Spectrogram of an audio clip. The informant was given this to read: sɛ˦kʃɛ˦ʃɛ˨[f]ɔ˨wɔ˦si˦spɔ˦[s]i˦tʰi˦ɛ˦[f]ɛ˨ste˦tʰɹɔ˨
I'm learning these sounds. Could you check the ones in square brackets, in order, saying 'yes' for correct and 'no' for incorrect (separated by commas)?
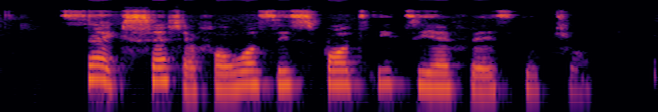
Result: yes, no, yes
